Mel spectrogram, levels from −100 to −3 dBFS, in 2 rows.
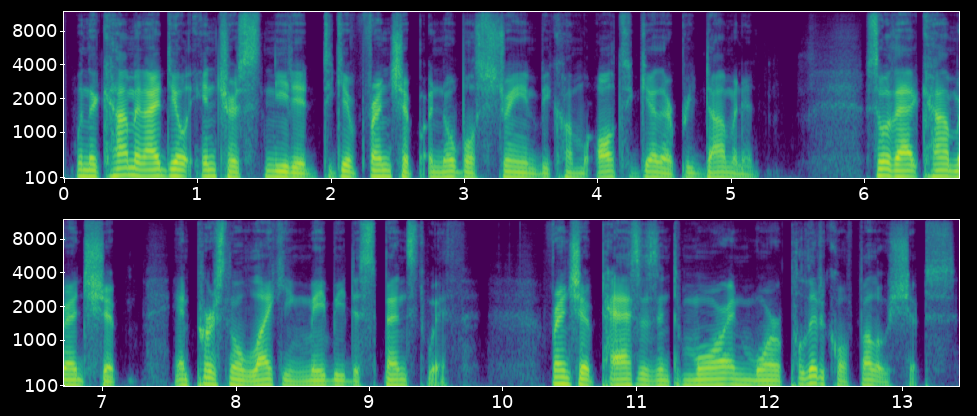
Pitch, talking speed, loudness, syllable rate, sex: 105 Hz, 145 wpm, -20 LUFS, 5.6 syllables/s, male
